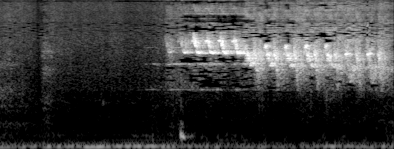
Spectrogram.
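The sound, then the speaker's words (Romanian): Birds chirping outdoors, bright quick high chirps that start partway through and keep repeating over a steady low rumble. “Ce bucurie afară. Păsările au început cu limbuția lor. Cucul s-aude cântând.”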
